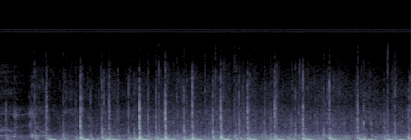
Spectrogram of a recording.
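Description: Parliament members applauding by thumping their wooden desks and clapping: a dense, irregular patter of knocks and claps with heavy low thuds, starting about half a second in.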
